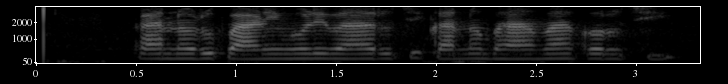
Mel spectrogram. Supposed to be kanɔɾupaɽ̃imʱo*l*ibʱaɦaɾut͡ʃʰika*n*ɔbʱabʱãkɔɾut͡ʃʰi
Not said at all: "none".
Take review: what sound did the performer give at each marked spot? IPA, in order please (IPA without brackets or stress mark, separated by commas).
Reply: ɭ, n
